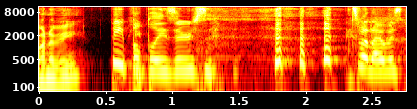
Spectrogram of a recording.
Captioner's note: laughs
